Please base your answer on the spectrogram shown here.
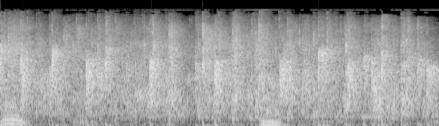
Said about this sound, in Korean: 이제 박수 쳐야지 이럴 때는. 그렇죠.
